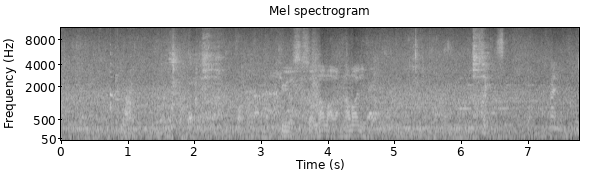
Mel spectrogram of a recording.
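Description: A metal ladle clanks against a wok.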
